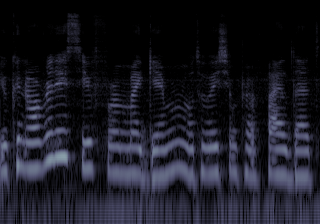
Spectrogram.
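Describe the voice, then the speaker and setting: Speaking with a Turkish accent at a moderate pace, a woman uses a fairly high pitch with ordinary variation. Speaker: student. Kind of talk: scripted narration. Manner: excited.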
